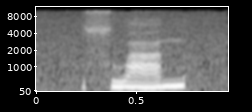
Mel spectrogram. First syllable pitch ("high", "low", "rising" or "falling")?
rising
